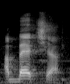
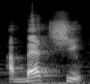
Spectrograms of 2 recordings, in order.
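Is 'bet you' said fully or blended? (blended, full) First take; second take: blended; full. First: 'Bet you' is blended into 'betcha'. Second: 'Bet you' is said as two full words. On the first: It is informal speech. "They say betcha for informal one" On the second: It is formal speech. "They say bet you for formal one"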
